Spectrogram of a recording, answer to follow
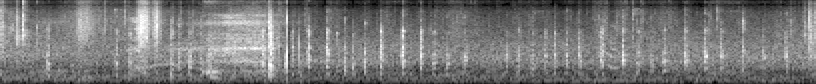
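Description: Chickens clucking as they go after a bunch of radish greens tossed onto straw bedding. There is a rustle of leaves about two seconds in, then many short, sharp taps.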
